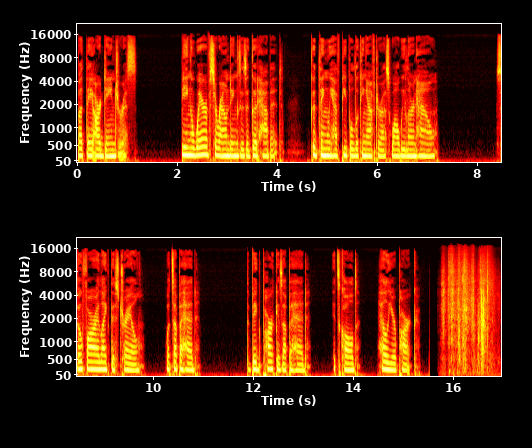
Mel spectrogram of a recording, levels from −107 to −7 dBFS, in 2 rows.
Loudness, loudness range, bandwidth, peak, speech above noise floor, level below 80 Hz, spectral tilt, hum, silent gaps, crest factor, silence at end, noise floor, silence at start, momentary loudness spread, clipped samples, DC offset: -21 LUFS; 5 LU; 15.5 kHz; -2 dBFS; 50 dB; -42 dBFS; -5.5 dB/octave; none; 15.54-15.69 s; 20 dB; 0.2 s; -70 dBFS; 0 s; 15 LU; under 0.1%; under 0.1%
